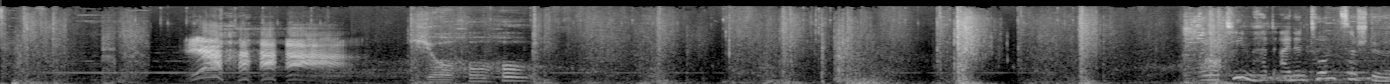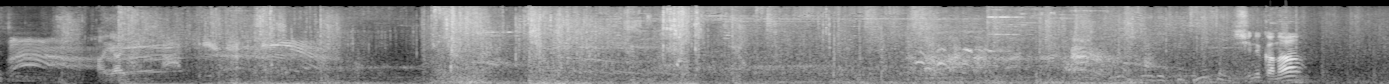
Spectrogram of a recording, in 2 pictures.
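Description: Game combat effects clash and crackle.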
